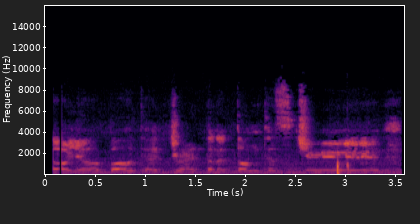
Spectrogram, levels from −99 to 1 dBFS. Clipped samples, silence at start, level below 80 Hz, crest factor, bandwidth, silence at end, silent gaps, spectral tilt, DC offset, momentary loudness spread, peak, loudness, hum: under 0.1%; 0.05 s; -74 dBFS; 30 dB; 9.6 kHz; 0.05 s; none; -2.5 dB/octave; under 0.1%; 11 LU; -16 dBFS; -44 LUFS; none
